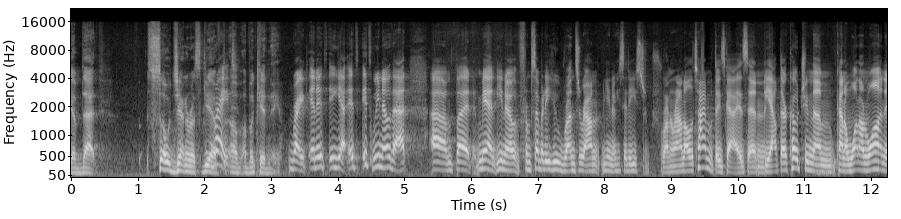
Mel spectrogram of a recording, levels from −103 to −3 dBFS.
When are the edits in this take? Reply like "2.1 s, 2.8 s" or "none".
4.5 s, 10.4 s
